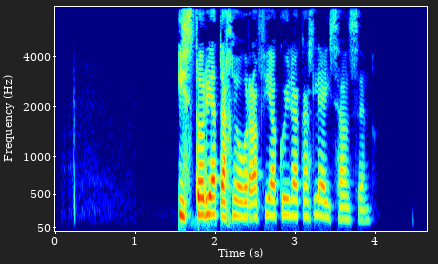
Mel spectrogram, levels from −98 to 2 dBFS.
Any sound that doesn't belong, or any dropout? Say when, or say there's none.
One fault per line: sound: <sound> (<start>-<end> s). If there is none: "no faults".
no faults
